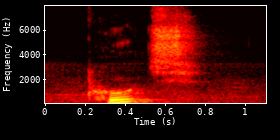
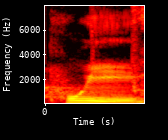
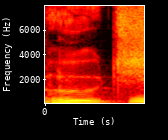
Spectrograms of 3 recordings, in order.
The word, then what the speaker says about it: Puig: And the voice memo says, hey, ETR, my name is Ricky Pooch, not Puig. – Pooch.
